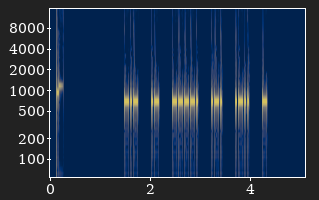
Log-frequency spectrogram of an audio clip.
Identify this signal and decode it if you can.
Morse code, heard as a keyed tone, about 40 wpm, spaced as for 23 wpm, 700 Hz. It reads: KA9RLT
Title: USA Call Signs - 3x Character Spacing - 40wpm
